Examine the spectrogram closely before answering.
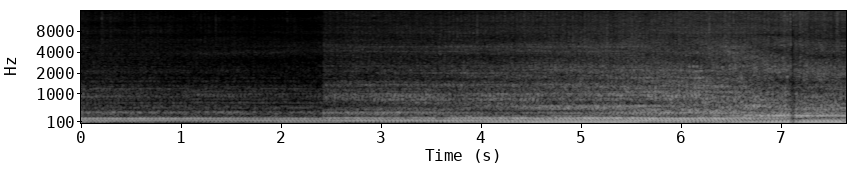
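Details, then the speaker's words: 1988 Briggs & Stratton push mower with auto choke, after a diaphragm repair, cutting without a bag: even, regular putter that picks up and holds speed under load, no misses or surging; runs properly. "So that is done. It runs again. It's a very common issue, the diaphragm on these."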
